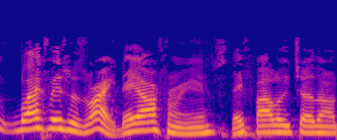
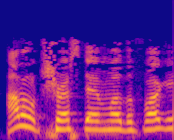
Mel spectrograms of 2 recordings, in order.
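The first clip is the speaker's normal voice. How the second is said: mock indignant distrust; 6 semitones higher, 5 dB louder, faster than usual. Acting out a distrustful refusal.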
